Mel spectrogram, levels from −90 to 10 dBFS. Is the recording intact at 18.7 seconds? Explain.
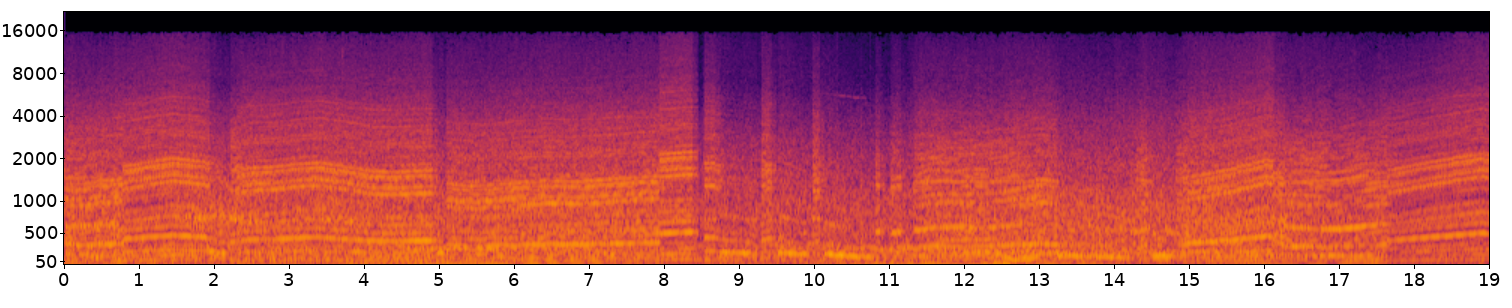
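Yes, at 18.7 seconds the audio is intact, with no dropout, click, distortion or other fault audible at that moment.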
